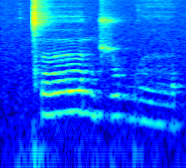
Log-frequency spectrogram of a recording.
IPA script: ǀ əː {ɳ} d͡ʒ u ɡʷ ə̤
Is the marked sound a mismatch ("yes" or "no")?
yes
